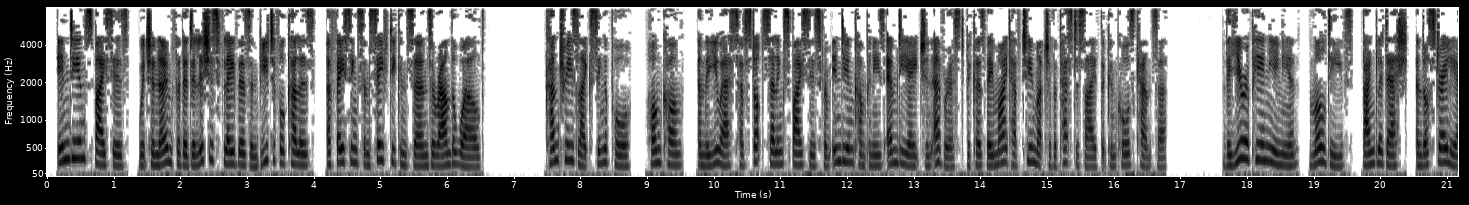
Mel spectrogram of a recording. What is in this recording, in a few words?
English FAST Reading; Safety Concerns Arise Over Indian Spice Exports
